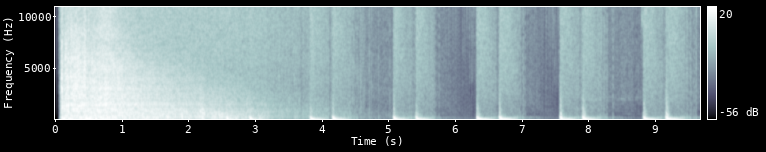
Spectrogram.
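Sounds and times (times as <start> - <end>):
unholy ambience: 0.1 - 9.6
heartbeat: 2.4 - 4.5, 5.1 - 9.6.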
